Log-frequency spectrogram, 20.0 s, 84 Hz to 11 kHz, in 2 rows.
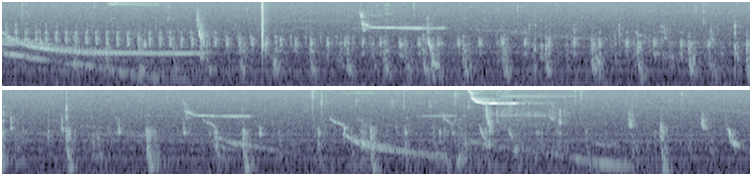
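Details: Weddell seals recorded 21 m below sea ice at McMurdo Sound, Antarctica, in November 2017: fast pulsed trills repeating many times a second, interspersed with descending chirps and brief high upsweeping whistles.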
